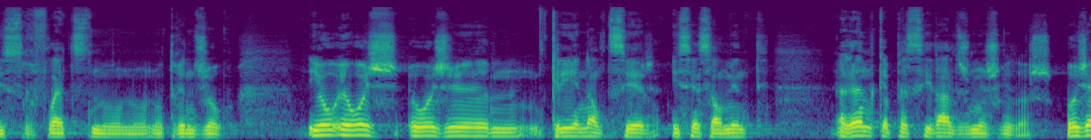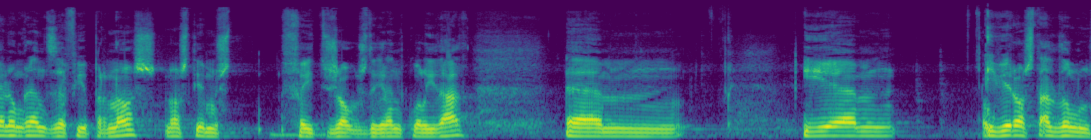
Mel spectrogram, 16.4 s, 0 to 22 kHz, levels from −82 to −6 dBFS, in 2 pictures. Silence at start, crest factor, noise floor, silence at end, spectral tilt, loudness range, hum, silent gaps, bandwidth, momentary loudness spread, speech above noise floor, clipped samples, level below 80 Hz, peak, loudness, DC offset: 0 s; 16 dB; -50 dBFS; 0 s; -6 dB/octave; 2 LU; none; none; 18 kHz; 10 LU; 34 dB; under 0.1%; -60 dBFS; 0 dBFS; -17 LUFS; under 0.1%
